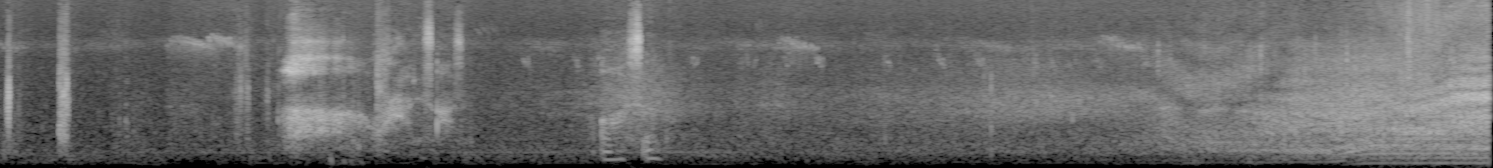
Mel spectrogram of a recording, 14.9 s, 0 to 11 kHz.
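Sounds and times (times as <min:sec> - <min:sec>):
birds chirping: 0:00.0 - 0:14.9
outdoor hiss: 0:00.0 - 0:14.9
passing vehicle rumble: 0:08.2 - 0:14.9.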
